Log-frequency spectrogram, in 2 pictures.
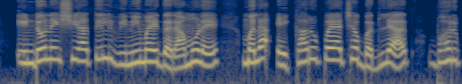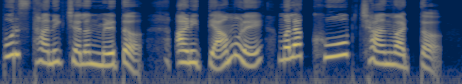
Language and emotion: Marathi, happy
